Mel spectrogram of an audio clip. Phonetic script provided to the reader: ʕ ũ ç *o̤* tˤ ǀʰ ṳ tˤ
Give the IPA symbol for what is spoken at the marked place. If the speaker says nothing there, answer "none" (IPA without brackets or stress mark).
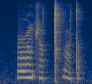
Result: o̤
